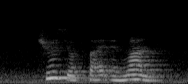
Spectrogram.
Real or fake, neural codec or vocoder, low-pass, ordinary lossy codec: real; none; 5.4 kHz; none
